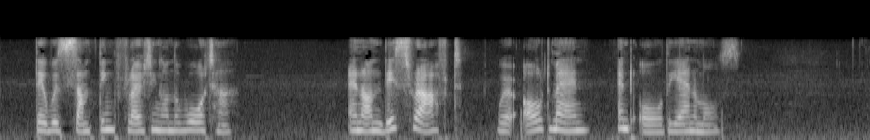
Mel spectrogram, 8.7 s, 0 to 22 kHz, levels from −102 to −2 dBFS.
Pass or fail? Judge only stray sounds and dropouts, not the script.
pass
